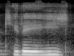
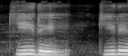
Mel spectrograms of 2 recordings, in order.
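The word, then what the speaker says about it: きれい: अच्छा, इसका जो प्रोनाउंसिएशन है कीरेई नहीं होगा, कीरे कीरे होगा। रे पे थोड़ा इलोंगेटेड, इसकी लंबा खींच देंगे इसको प्रोनाउंसिएशन को, कीरे।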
